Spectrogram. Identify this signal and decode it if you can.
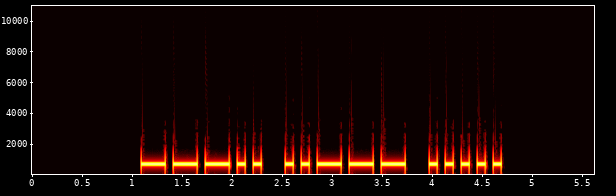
Morse code, heard as a keyed tone, about 15 wpm, 700 Hz. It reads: 825
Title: Common Cut Numbers - 3-Digit 15wpm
